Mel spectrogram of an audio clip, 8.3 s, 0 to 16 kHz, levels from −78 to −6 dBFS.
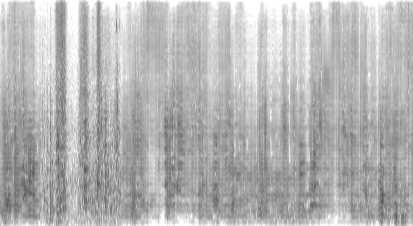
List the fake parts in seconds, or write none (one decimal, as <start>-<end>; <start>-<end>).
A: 0.0-0.8; 2.4-8.3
